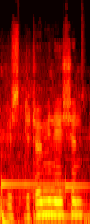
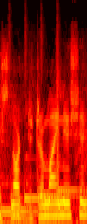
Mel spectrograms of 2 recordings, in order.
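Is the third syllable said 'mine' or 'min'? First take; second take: min; mine. First: The third syllable sounds like 'min'. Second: The third syllable sounds like 'mine'. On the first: The speaker calls it right. "It's" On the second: The speaker calls it wrong. "It's not"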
